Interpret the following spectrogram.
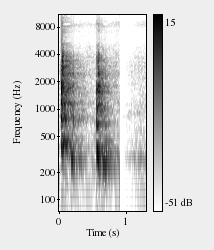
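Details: Acted coughs demonstrating cough and sneeze etiquette, covering with a handkerchief, tissue or sleeve: two short, slightly muffled coughs, then quiet room noise.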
